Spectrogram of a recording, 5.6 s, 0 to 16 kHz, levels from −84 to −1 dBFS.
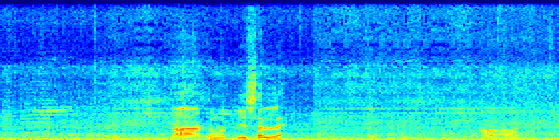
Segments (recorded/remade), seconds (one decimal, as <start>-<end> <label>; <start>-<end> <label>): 0.0-1.1 recorded; 1.1-2.1 remade; 2.1-3.2 recorded; 3.2-4.8 remade; 4.8-5.6 recorded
